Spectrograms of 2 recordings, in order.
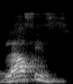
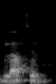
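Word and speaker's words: glasses: দ্য গ্লাসিস R broken, দেখো উচ্চারণটা কিন্তু বক্সিস হবে, আমরা যদিও বলি বক্সেস, অনেকে বলে বক্সিস গ্লাসেস, না গ্লাসিস, বক্সিস গ্লাসিস।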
